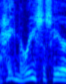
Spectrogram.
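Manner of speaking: acted-out whisper. Retelling what he said at church to the person beside him, whispering. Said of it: "I'm like whispering to Danita".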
